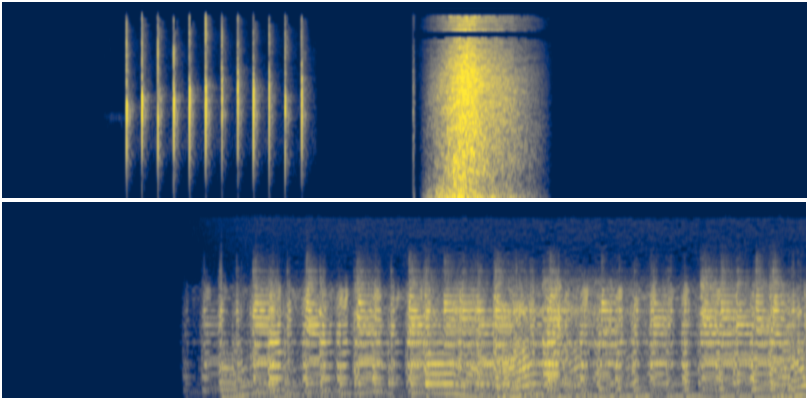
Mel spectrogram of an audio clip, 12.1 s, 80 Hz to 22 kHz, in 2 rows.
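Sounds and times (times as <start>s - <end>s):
rapid hand clapping: 0.9s - 2.4s.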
